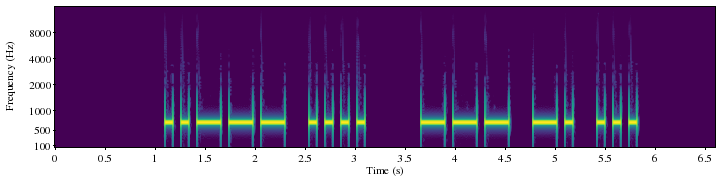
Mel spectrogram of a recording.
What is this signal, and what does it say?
Morse code, heard as a keyed tone, about 15 wpm, 700 Hz. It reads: 2H ONS
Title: Winter Field Day Exchanges Encore 15wpm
